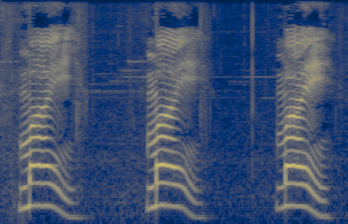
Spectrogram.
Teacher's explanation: a falling tone as if your is is as if you're calling someone from a long distance it starts off high and then it then it drops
